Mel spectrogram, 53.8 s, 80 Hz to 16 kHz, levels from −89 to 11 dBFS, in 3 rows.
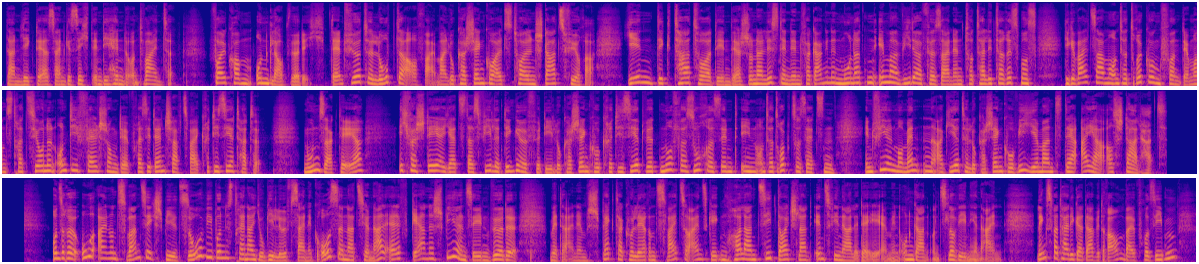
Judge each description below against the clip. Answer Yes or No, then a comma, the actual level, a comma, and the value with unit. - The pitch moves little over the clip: No, average, 4.1 semitones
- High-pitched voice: Yes, high, 195 Hz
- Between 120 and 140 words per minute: Yes, average, 135 wpm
